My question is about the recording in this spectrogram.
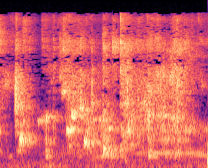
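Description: Water dripping and splashing faintly in a wet stone cave passage, a run of small irregular drips.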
